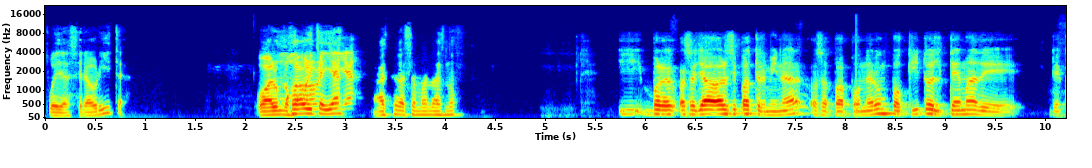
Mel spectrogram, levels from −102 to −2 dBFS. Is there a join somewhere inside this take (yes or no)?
no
